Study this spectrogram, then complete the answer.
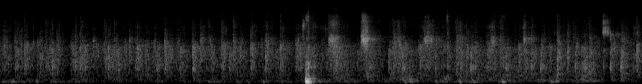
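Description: A church congregation applauds and cheers, a dense, moderately faint wash of clapping with a sharp thump partway through.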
